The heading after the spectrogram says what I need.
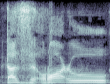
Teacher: زا پہ سختی کے ساتھ پڑھنا ہے ، تزرعو، را کو اوپر پڑھیں گے، تزرعونہ، دیکھیں نون کے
